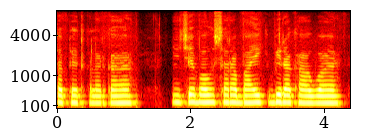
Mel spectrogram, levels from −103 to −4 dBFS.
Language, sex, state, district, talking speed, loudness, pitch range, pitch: Hindi, male, Jharkhand, Deoghar, 150 wpm, -15 LUFS, 165-175 Hz, 165 Hz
